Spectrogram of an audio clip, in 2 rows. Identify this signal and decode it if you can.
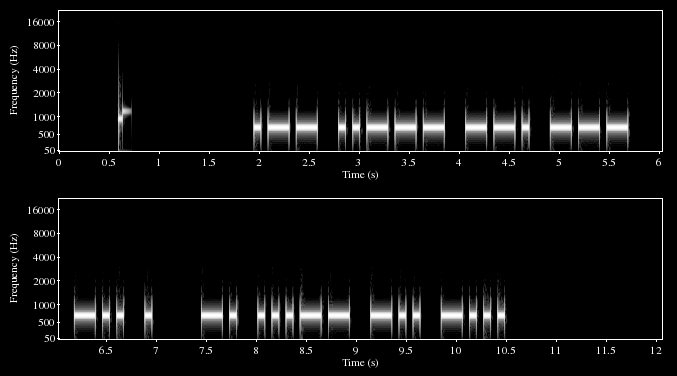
Morse code, heard as a keyed tone, about 17 wpm, 700 Hz. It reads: W2GO DE N3DB
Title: USA Callsign DE Callsign - 4 Characters - 17wpm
